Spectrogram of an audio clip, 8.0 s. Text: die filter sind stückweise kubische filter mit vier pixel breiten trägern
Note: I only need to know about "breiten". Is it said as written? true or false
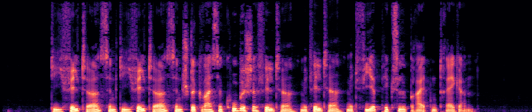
true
